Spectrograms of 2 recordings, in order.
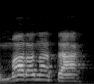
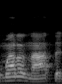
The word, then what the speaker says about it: Maranata: do aramaico Eu Clamo maranat como dizemos nós católicos ou Maranata como dizem nossos irmãos separados os evangélicos ou protestantes não importa pronúncia o significado é o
